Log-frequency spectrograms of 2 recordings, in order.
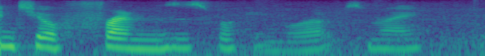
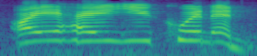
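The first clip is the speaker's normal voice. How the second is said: high, loud cry of gamer rage; exasperated yell; 5 semitones higher, 8 dB louder than usual. Real, not acted. Gamer yelling at rival Quentin, exasperated. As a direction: yell it at your tormentor.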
